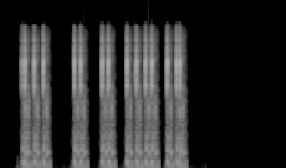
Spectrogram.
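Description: Typewriter key strikes used as a sound effect: about fourteen sharp clacks in five quick clusters of two to four, over the first three seconds.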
